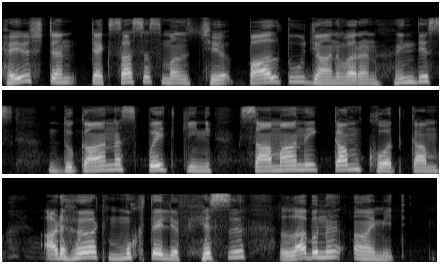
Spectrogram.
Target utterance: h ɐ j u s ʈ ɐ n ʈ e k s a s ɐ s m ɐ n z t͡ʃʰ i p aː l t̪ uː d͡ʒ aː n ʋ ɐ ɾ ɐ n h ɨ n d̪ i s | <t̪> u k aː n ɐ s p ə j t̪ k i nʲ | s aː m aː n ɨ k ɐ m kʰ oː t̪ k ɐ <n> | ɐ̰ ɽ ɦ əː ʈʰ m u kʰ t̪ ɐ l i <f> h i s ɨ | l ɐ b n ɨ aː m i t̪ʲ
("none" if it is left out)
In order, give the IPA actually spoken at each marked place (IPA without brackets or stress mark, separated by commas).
d̪, m, f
